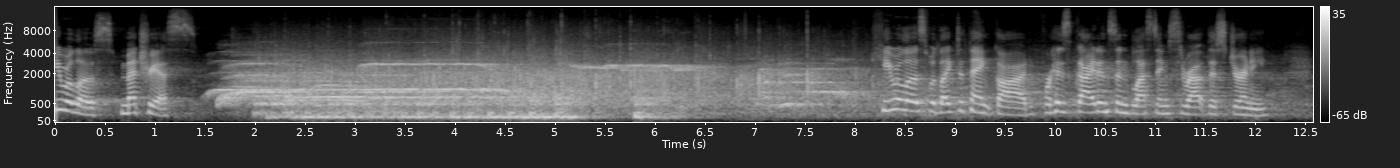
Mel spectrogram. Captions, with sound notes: Kiluos Metrius. (attendees applauding and cheering) (drum rolling) Kiluos would like to thank God for his guidance and blessings throughout this journey.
